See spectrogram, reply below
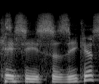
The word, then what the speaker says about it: Cizikas: Matt Martin, Casey how do you say that? – Casey Cizikas. – Cizikas and yeah.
